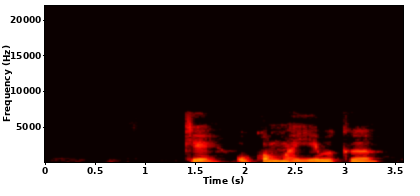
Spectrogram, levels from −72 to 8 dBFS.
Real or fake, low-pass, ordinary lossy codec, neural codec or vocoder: real; 7.2 kHz; MP3, 48 kbps; none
